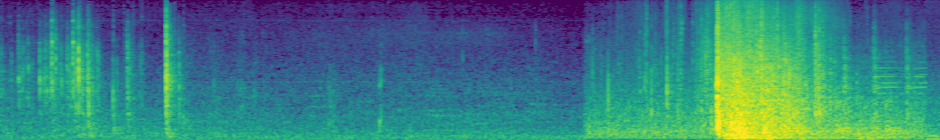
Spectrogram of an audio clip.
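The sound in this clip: Computer keyboard typing as an address is entered: a quick flurry of light, crisp key clicks at the start, a long near-silent pause, then a loud, broad rushing burst that slowly fades.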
